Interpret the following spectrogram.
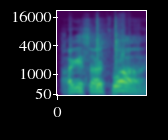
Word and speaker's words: August Artois: How'd you pronounce that? August Artois.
